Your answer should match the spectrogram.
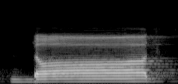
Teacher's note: মাখরাজ জিহ্বার গোড়ার কিনারা উপরের মাটির দাঁতের গোড়ার সাথে লাগাইয়া উচ্চারিত হয় দদ।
